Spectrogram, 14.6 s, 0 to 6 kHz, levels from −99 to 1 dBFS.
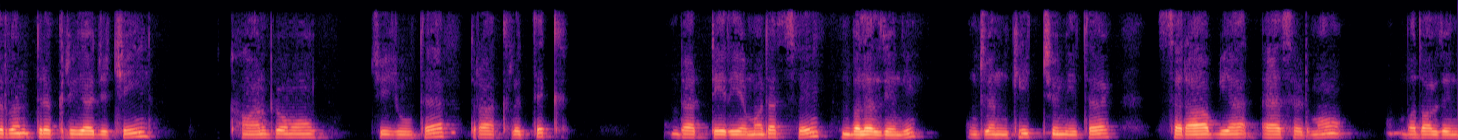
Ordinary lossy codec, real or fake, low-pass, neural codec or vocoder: none; fake; 5.4 kHz; codec, 24 kHz, 0.9 kbps, WavTokenizer, medium speech release version 2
